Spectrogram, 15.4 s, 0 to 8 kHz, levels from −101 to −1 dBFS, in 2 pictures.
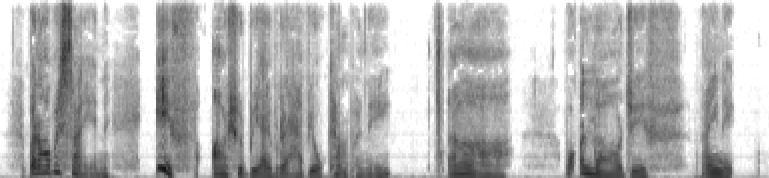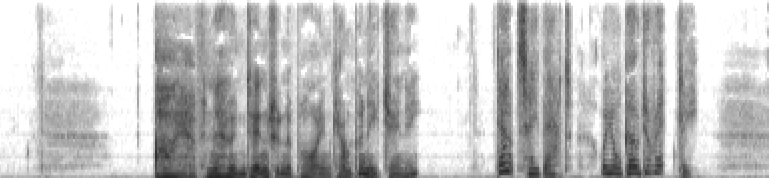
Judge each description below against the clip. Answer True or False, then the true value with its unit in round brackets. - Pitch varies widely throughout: True (8.2 semitones)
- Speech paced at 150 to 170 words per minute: False (135 wpm)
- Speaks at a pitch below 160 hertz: False (190 Hz)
